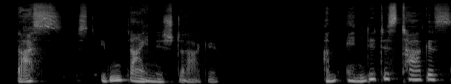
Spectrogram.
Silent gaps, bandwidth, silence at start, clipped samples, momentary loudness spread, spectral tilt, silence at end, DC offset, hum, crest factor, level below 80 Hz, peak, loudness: 0.71-0.75 s, 2.25-2.79 s, 2.99-3.23 s; 19.5 kHz; 0.2 s; under 0.1%; 13 LU; -3.5 dB/octave; 0 s; under 0.1%; none; 22 dB; -88 dBFS; -12 dBFS; -33 LUFS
